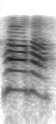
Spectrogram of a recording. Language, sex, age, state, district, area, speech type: Marathi, female, 30-45, Maharashtra, Wardha, rural, conversation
